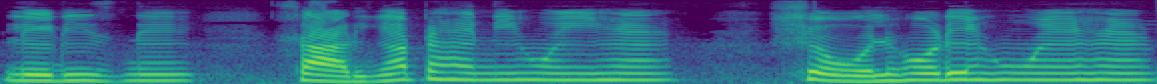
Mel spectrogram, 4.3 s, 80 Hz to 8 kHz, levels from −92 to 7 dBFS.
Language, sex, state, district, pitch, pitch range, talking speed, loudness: Hindi, female, Punjab, Pathankot, 230 Hz, 205-235 Hz, 140 wpm, -15 LUFS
